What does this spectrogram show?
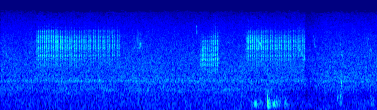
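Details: Spectacled warbler of the subspecies orbitalis on Fuerteventura, Canary Islands, Spain: three dry, buzzy rattling bursts, the first over a second long, a short one, then another long one, against a steady background hiss.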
